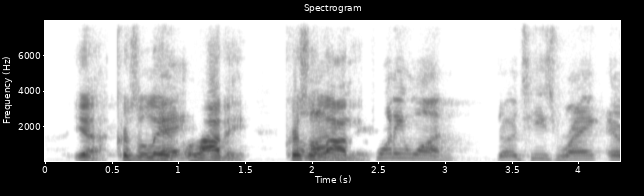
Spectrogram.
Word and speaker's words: Olave: Olivier? Yeah. Chris Olave.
